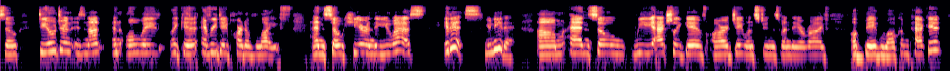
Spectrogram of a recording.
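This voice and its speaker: A woman on a webinar panel, chatty and quick, explaining how she trains staff over a video call. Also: high-pitched, steady tone, no echo, poor audio. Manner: chatty, fast-paced explaining. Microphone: video call mic.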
